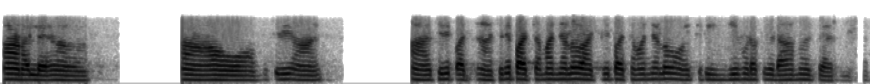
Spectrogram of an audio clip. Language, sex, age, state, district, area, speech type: Malayalam, female, 30-45, Kerala, Alappuzha, rural, conversation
